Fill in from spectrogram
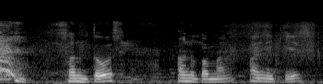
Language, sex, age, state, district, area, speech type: Nepali, male, 45-60, West Bengal, Jalpaiguri, rural, spontaneous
